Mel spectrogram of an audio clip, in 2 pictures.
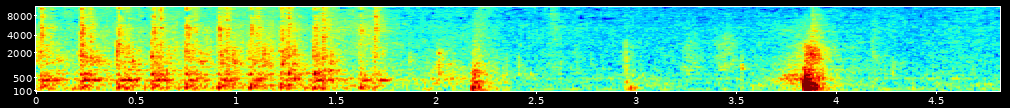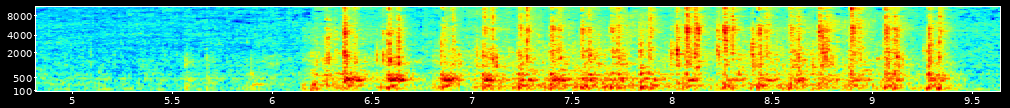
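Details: Maxwell Hemmens Birmingham Dribbler steam model, long stood, low pressure, spun by hand: quick wet chuffs about three a second in fading bursts as it primes, clearing water; next run expected better.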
